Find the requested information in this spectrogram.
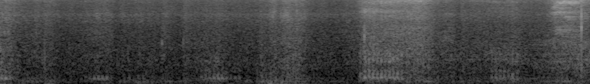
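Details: Kurilian Bobtail house cat that waits at the bedroom door each morning, then jumps onto the bed and purrs loudly to rouse its owner. A continuous deep purr is heard, with brief breathy swells and rustling in a small room.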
